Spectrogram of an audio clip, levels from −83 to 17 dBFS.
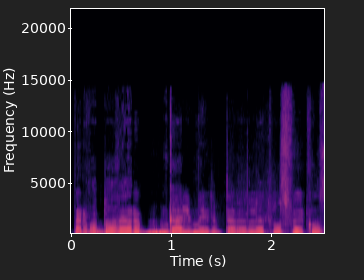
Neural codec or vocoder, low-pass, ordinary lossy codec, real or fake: codec, 32 kHz, 1.9 kbps, SNAC; 14.4 kHz; AAC, 48 kbps; fake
